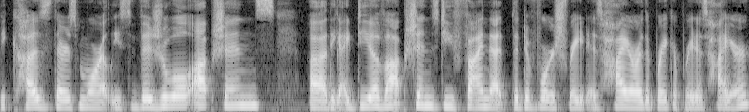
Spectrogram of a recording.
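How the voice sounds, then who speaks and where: An ordinary speaking voice from a woman of medium pitch, at a moderate pace with fairly even intonation, in a very clean recording with a silent background. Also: hardly any pauses. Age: 30s. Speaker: podcast host. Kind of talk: interview. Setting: studio.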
